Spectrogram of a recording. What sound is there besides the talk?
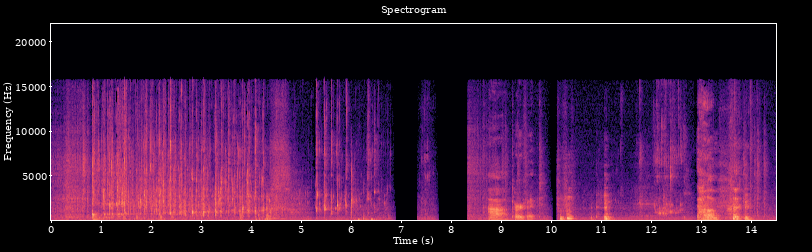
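water sloshing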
